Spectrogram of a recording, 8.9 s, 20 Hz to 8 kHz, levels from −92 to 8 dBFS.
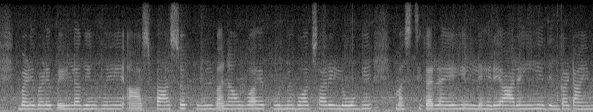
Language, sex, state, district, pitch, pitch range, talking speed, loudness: Hindi, female, Maharashtra, Pune, 255 Hz, 255-260 Hz, 195 wpm, -16 LUFS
